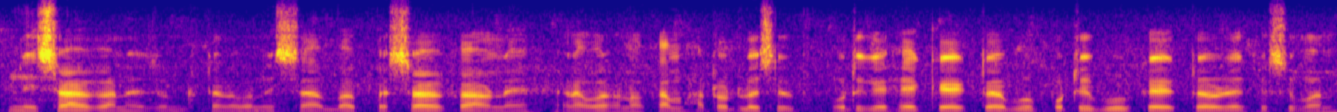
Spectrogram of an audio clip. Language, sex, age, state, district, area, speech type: Assamese, male, 18-30, Assam, Lakhimpur, rural, spontaneous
